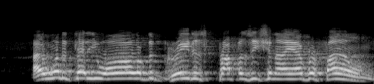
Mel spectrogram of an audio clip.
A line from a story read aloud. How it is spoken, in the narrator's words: he cried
